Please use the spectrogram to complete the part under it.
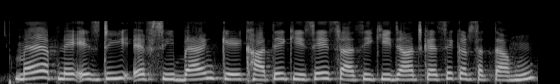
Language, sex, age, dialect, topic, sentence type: Hindi, female, 36-40, Awadhi Bundeli, banking, question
